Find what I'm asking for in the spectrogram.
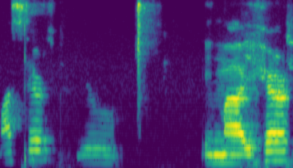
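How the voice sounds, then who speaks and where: In a Spanish accent, a man speaks at a fairly high pitch with ordinary pitch variation. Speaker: aikido student. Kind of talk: thank-you speech. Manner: halting.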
